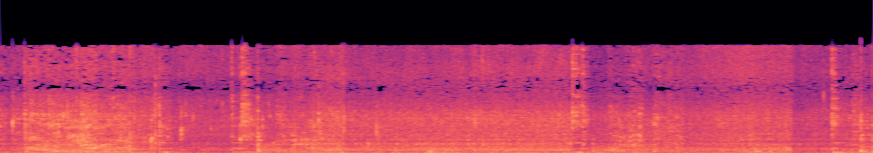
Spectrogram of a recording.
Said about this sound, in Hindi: अब हम इन्हें थोड़ा थोड़ा करके डीप फ्राई करेंगे।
